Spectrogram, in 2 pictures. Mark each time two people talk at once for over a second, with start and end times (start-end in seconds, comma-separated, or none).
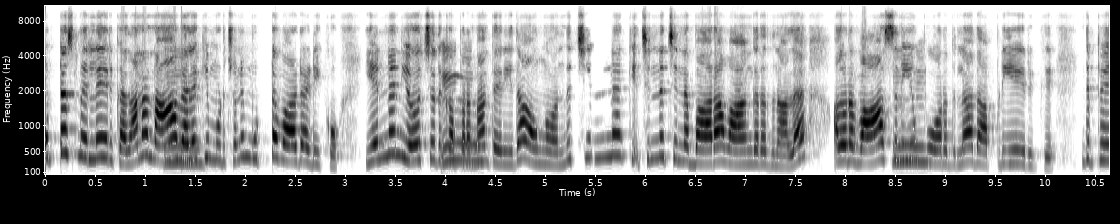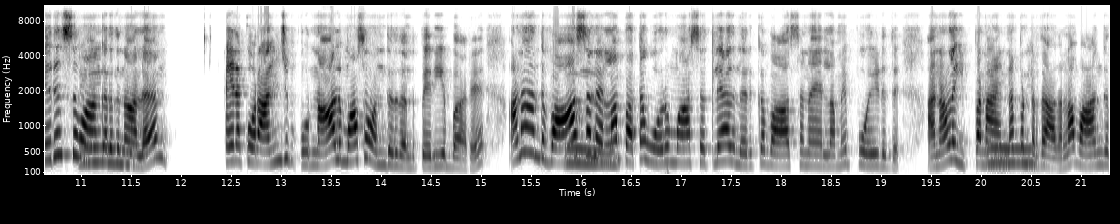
none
